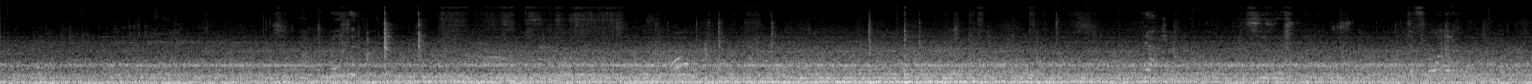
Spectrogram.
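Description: A train rumbles steadily.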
